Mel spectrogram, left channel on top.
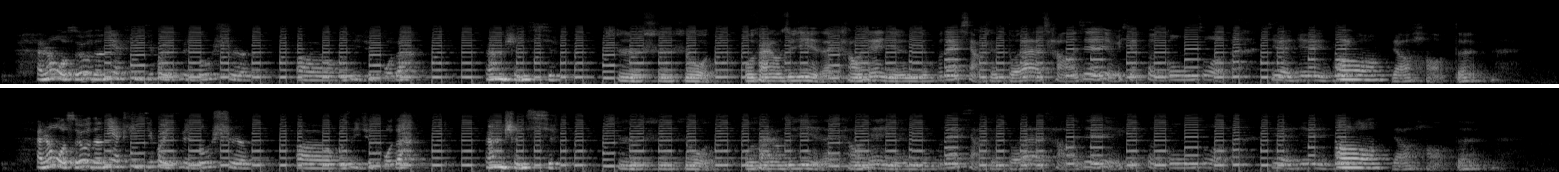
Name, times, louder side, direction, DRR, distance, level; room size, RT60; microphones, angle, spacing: voice 1, 0.4-2.5 3.0-4.1 4.8-5.6 13.4-13.8, right 2 dB, 60° right, 7 dB, 1.0 m, -26 dB
sound 1, 1.0-13.5, equal, ahead, 0.4 m, -29 dB
voice 2, 6.1-13.5 13.9-15.1, left 3 dB, 60° left, 8 dB, 0.6 m, -32 dB
11.5 x 4.8 x 4.7 m, 0.71 s
head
